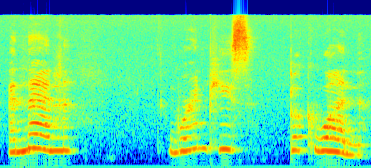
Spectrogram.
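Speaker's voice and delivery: thrilled fanfare for War and Peace; excited announcement. Real, not acted. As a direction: announce it like a grand opening. Grand unveiling of book start.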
